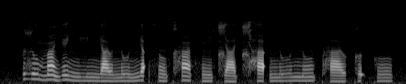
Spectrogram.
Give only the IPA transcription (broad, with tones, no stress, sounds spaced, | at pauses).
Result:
z u˦˨ m ã˦˨ j e˦˨ ɲ i˨ ɲ a˨ ʊ̯ n u˨ ɲ ä˦ ʔ θ ũ˨ kʰ ã˦˨ θ ĩ˨ t͡ɕ ä˨ t͡ɕʰ ä˦ ʔ n u˦ n ũ˦ pʰ a˨ ʊ̯ k ʊ˦ ʔ k ũ˦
